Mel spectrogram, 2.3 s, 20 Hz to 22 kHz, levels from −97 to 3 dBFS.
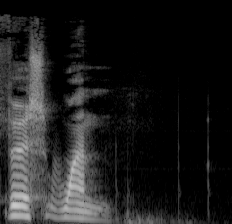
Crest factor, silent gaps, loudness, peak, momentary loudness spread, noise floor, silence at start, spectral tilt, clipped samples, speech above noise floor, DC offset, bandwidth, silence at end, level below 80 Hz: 18 dB; none; -27 LUFS; -12 dBFS; 13 LU; -71 dBFS; 0.1 s; -4 dB/octave; under 0.1%; 45 dB; under 0.1%; 16.5 kHz; 1.25 s; -66 dBFS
